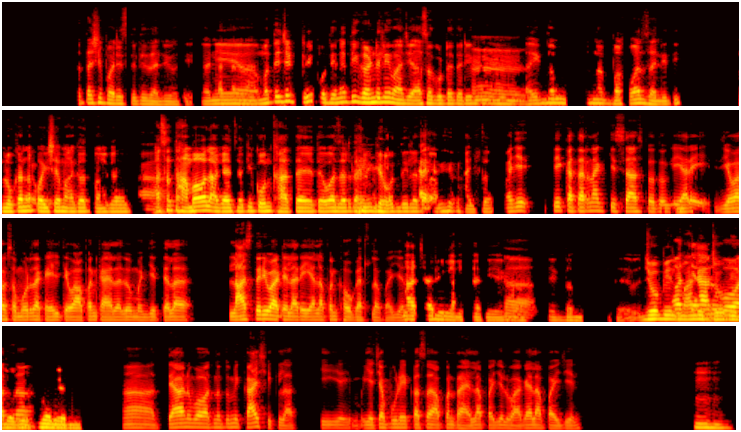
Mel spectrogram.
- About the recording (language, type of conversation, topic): Marathi, podcast, सामान हरवल्यावर तुम्हाला काय अनुभव आला?
- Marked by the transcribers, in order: static; other background noise; distorted speech; laughing while speaking: "त्यांनी घेऊन दिलं"; unintelligible speech; chuckle; unintelligible speech; in Hindi: "जो मालिक जो भी"; unintelligible speech; "पाहिजे" said as "पाहिजेल"; "पाहिजे" said as "पाहिजेल"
